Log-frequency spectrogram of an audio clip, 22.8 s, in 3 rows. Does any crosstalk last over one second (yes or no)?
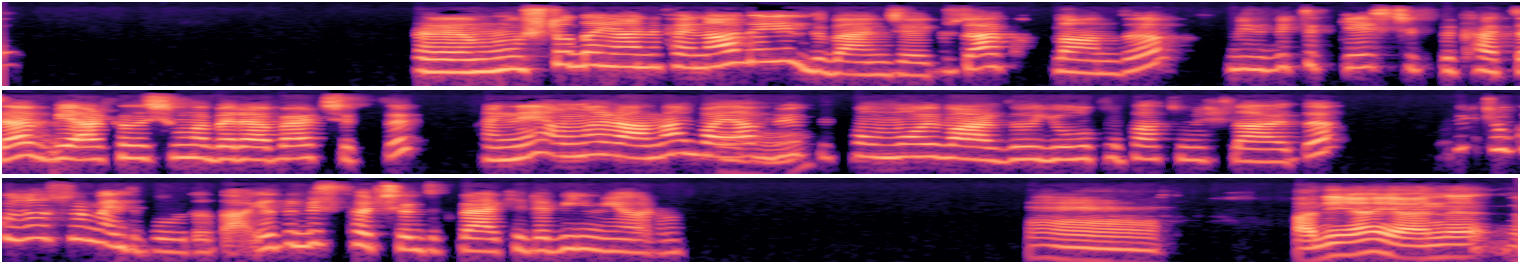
no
